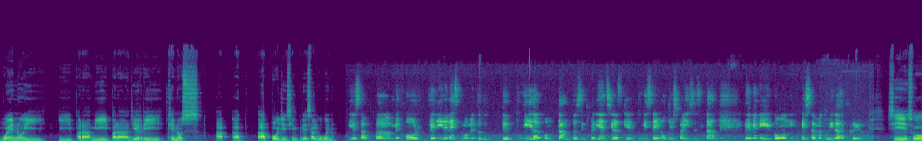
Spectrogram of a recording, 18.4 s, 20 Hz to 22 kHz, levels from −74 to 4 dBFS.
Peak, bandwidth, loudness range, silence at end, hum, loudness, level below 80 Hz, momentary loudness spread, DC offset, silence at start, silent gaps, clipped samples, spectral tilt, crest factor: 0 dBFS; 15.5 kHz; 2 LU; 0 s; none; -17 LUFS; -48 dBFS; 12 LU; under 0.1%; 0 s; none; under 0.1%; -3 dB/octave; 18 dB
